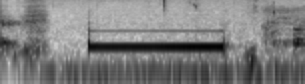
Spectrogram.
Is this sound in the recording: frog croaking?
no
